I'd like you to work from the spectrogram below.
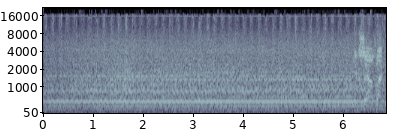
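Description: Stock cars racing at Daytona in the 1996 Goody's 300, engines droning loud and steady at full throttle, with a brief change near the end.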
